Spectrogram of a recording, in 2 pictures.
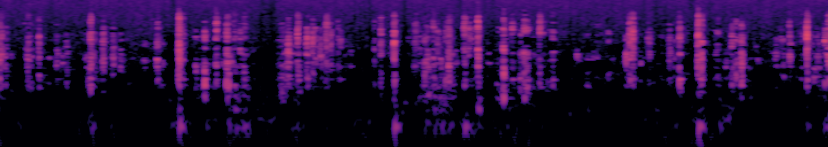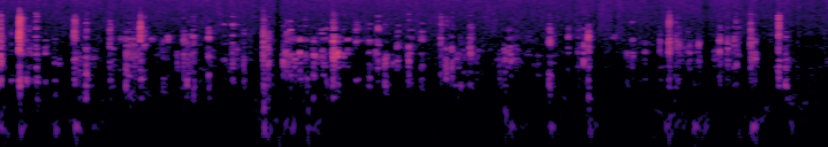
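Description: Near silence with faint, irregular clicks of a computer keyboard being typed on.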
